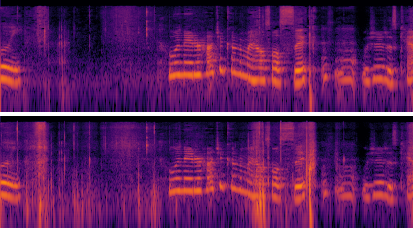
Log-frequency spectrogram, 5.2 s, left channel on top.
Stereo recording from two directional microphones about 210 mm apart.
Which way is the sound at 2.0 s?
35° left (ahead or behind).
